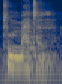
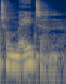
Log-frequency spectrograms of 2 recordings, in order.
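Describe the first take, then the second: First: The ending rhymes with satin. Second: The ending does not rhyme with satin. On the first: The speaker calls it right. "it's called like satin Tomatin" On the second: The speaker calls it wrong. "I'm used to saying Tomatin"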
